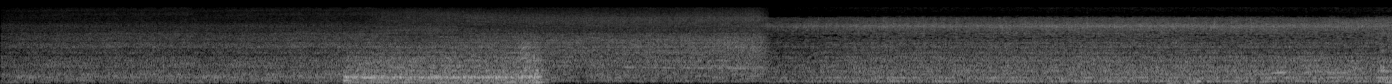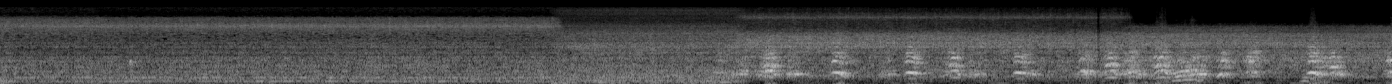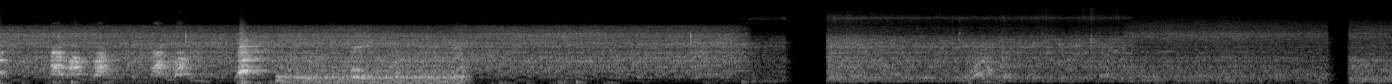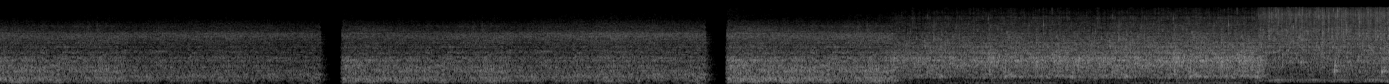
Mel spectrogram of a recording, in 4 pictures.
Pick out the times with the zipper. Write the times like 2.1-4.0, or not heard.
3.4-5.5, 30.6-32.5, 37.5-37.9.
